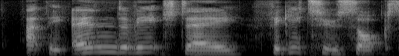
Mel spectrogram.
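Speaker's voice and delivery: ordinary delivery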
